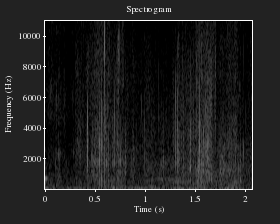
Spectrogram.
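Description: Boots crunching on loose roadside gravel in a run of short, uneven steps, with a rock picked up off the gravel.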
